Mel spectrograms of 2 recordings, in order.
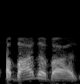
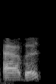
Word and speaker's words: Abbottabad: And yes, I'm from Pakistan, and I've been hearing mispronunciations of Abbottabad. It's not that at all. It's actually Abbott, as in the British name Abbott.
